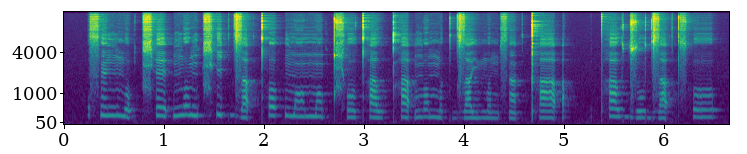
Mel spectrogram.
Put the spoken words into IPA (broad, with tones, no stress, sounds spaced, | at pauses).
s ẽ˦ ŋ m o˨ ʔ t͡ɕʰ e˦ ʔ ŋ o˥˧ ŋ t͡ɕʰ i˦ ʔ d͡z a˨ ʔ t̪ʰ ɔ˦ k̚ m ɔ̃˧ m ɔ̃˦ p̚ t͡ɕʰ o˧ t̪ʰ a˧ w kʰ a˦ ʔ ŋ ɔ˦ m ə˨ k̚ d͡z a˧ j m ə˨˩ m s ã˨ k̚ t̪ʰ a˦ ʔ | pʰ a˦ w d͡z u˨˩ d͡z a˨ ʔ t͡sʰ o˦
